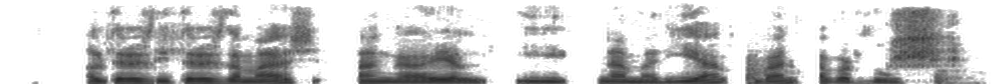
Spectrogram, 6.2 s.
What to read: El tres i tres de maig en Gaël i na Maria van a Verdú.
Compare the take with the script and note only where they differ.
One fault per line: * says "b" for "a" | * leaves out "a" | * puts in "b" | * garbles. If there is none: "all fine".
all fine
